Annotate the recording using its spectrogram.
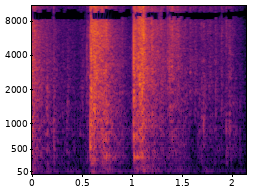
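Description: Vinyl car-wrap film crackling and snapping as it is lifted and pulled across the fender by hand: three sharp crackles about half a second apart, each fading quickly.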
